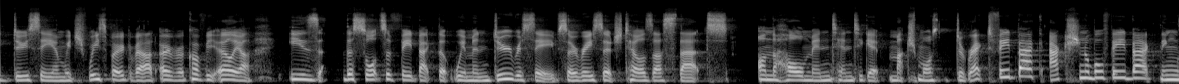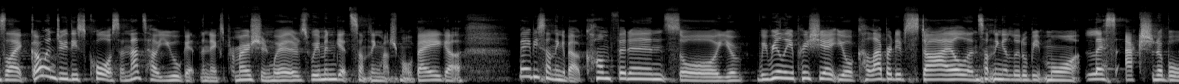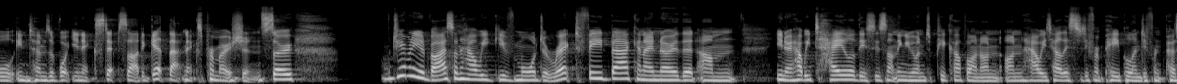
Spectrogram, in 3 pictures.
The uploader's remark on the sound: recorded at the Future Women Leadership Summit 2023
